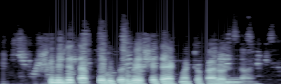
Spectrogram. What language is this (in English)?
Bangla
